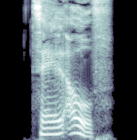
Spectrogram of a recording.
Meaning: 1. singular imperative of aufzählen 2. first-person singular present of aufzählen
- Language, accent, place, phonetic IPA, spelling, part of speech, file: German, Germany, Berlin, [ˌt͡sɛːl ˈaʊ̯f], zähl auf, verb, De-zähl auf.ogg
